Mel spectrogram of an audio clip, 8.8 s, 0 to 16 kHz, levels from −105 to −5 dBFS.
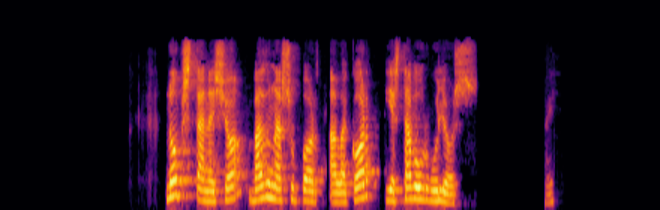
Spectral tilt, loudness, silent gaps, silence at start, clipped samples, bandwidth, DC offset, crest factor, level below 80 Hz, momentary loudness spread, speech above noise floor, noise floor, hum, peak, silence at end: -4.5 dB/octave; -18 LUFS; 6.37-7.25 s; 2.2 s; under 0.1%; 8 kHz; under 0.1%; 20 dB; -64 dBFS; 6 LU; over 72 dB; under -90 dBFS; none; -2 dBFS; 1.45 s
